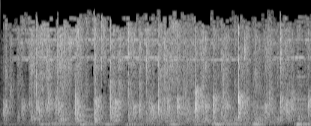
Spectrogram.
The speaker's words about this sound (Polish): O, klaski!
